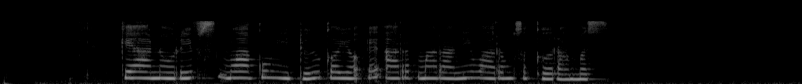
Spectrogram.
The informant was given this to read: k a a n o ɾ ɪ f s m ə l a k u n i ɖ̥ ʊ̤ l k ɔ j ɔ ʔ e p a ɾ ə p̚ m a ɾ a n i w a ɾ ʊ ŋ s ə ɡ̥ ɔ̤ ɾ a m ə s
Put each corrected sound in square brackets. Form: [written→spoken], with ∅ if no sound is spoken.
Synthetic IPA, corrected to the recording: k [a→e] a n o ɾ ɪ f s m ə l a k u [n→ŋ] i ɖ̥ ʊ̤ l k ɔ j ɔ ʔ e [p→ʔ] a ɾ ə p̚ m a ɾ a n i w a ɾ ʊ ŋ s ə ɡ̥ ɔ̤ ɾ a m ə s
